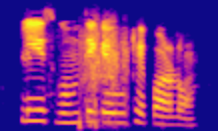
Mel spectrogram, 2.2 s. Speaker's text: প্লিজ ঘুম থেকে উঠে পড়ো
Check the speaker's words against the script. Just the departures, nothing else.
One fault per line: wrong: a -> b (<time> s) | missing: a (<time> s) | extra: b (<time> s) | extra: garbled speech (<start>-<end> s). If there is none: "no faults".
no faults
